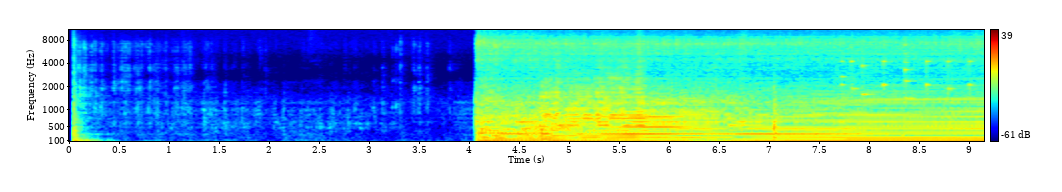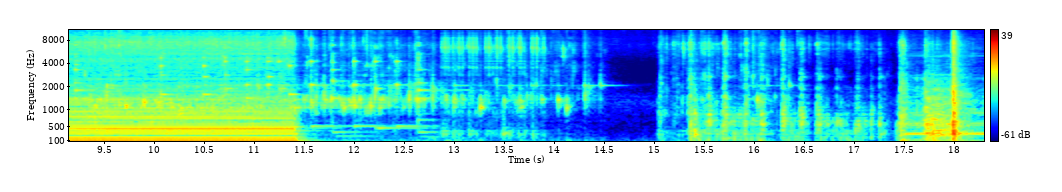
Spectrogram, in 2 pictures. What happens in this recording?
I started the coffee machine in the kitchen. While the machine was running a phone notification rang nearby. The two sounds overlapped for a short time.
